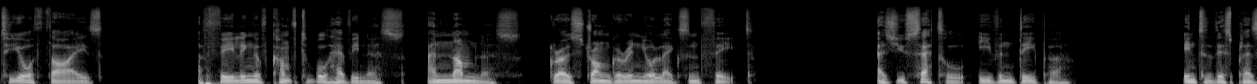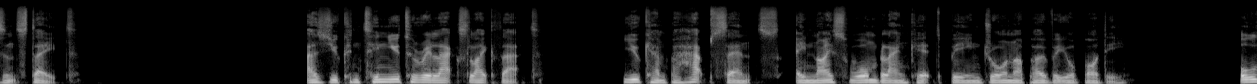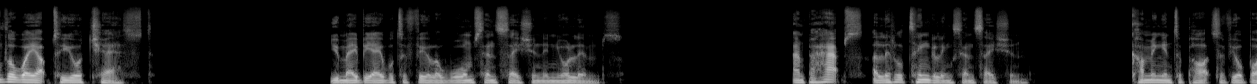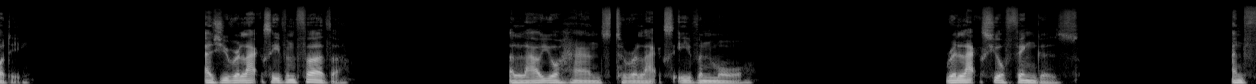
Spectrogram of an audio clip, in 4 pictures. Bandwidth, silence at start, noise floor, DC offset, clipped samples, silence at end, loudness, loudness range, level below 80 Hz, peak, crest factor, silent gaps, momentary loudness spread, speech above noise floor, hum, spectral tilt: 16 kHz; 0 s; -88 dBFS; under 0.1%; under 0.1%; 0 s; -23 LUFS; 5 LU; -38 dBFS; -2 dBFS; 22 dB; 1.03-1.92 s, 14.16-15.56 s, 26.97-28.36 s, 41.71-42.70 s; 13 LU; 66 dB; none; -6 dB/octave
